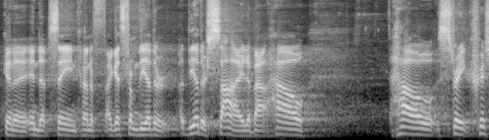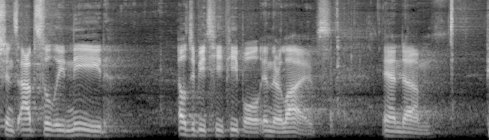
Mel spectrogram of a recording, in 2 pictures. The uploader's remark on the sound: This podcast is a recording of a talk I gave at this year’s Revoice conference in Plano, TX.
